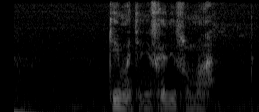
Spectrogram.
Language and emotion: Russian, neutral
